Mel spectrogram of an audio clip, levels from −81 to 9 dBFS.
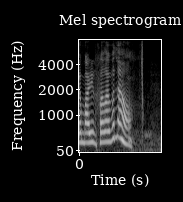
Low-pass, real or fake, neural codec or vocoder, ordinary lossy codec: none; fake; codec, 16 kHz, 4 kbps, FunCodec, trained on LibriTTS, 50 frames a second; none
